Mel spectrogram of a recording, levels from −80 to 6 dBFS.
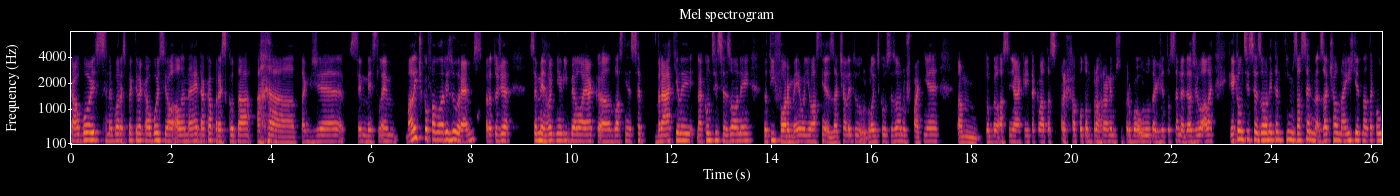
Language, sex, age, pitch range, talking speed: Czech, male, 20-39, 155-175 Hz, 150 wpm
